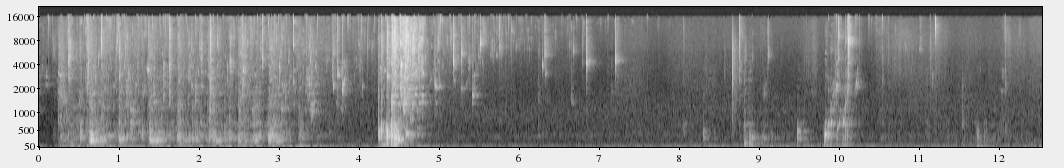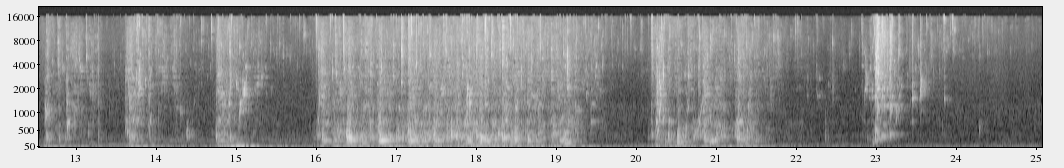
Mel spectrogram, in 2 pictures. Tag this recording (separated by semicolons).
gurgle; foley; toilet; water; plunge; glub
